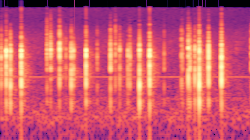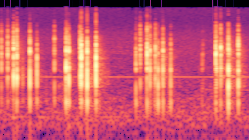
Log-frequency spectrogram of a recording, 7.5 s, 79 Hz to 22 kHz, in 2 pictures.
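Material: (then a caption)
Cardboard. Long fake nails tap and scratch the lid and edges of a small, rigid, hollow, closed pink cardboard box. About 39 sharp, dry, bright clicks come in quick irregular bursts, each stopping instantly with no ring. A faint steady tone sits near 1 kHz underneath.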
